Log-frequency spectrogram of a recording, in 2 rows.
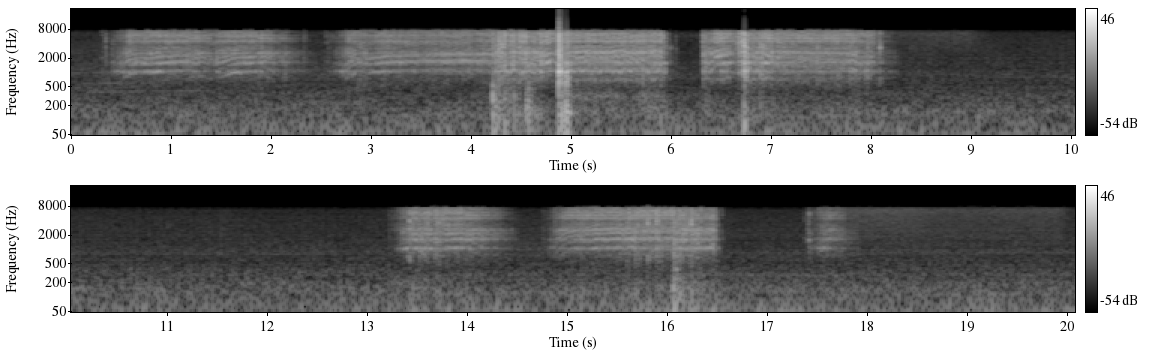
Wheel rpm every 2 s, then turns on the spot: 30, 80, 140, 140, 40, 0, 30, 80, 50, 0.
none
